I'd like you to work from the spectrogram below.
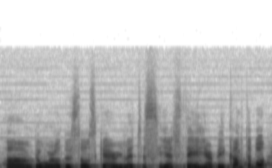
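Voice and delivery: high, fearful mock voice; mock scared believer. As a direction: mimic a timid believer clinging to safety. Mocking fearful churchgoers.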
